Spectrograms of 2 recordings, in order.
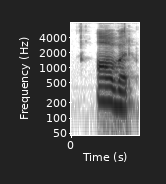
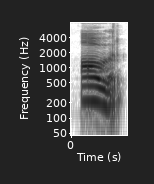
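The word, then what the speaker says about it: hour: ہم این لگائیں گے۔ آور، اسپیلنگ دیکھیے، سٹارٹ میں ہے ایچ، واول بالکل نہیں ہے، لیکن جب ہم اسے بولتے ہیں آور تو اس کا جو شروع کی جو ساؤنڈ ہے وہ ہے آ۔ جب ہم اسے اردو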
